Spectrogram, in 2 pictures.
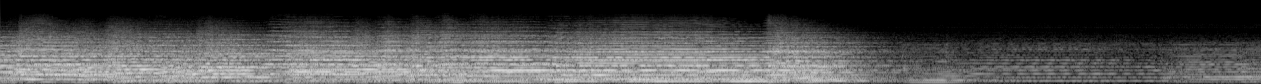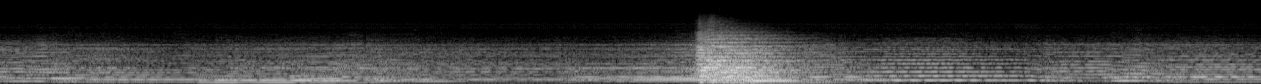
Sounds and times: Cello: 0.0s - 25.2s.

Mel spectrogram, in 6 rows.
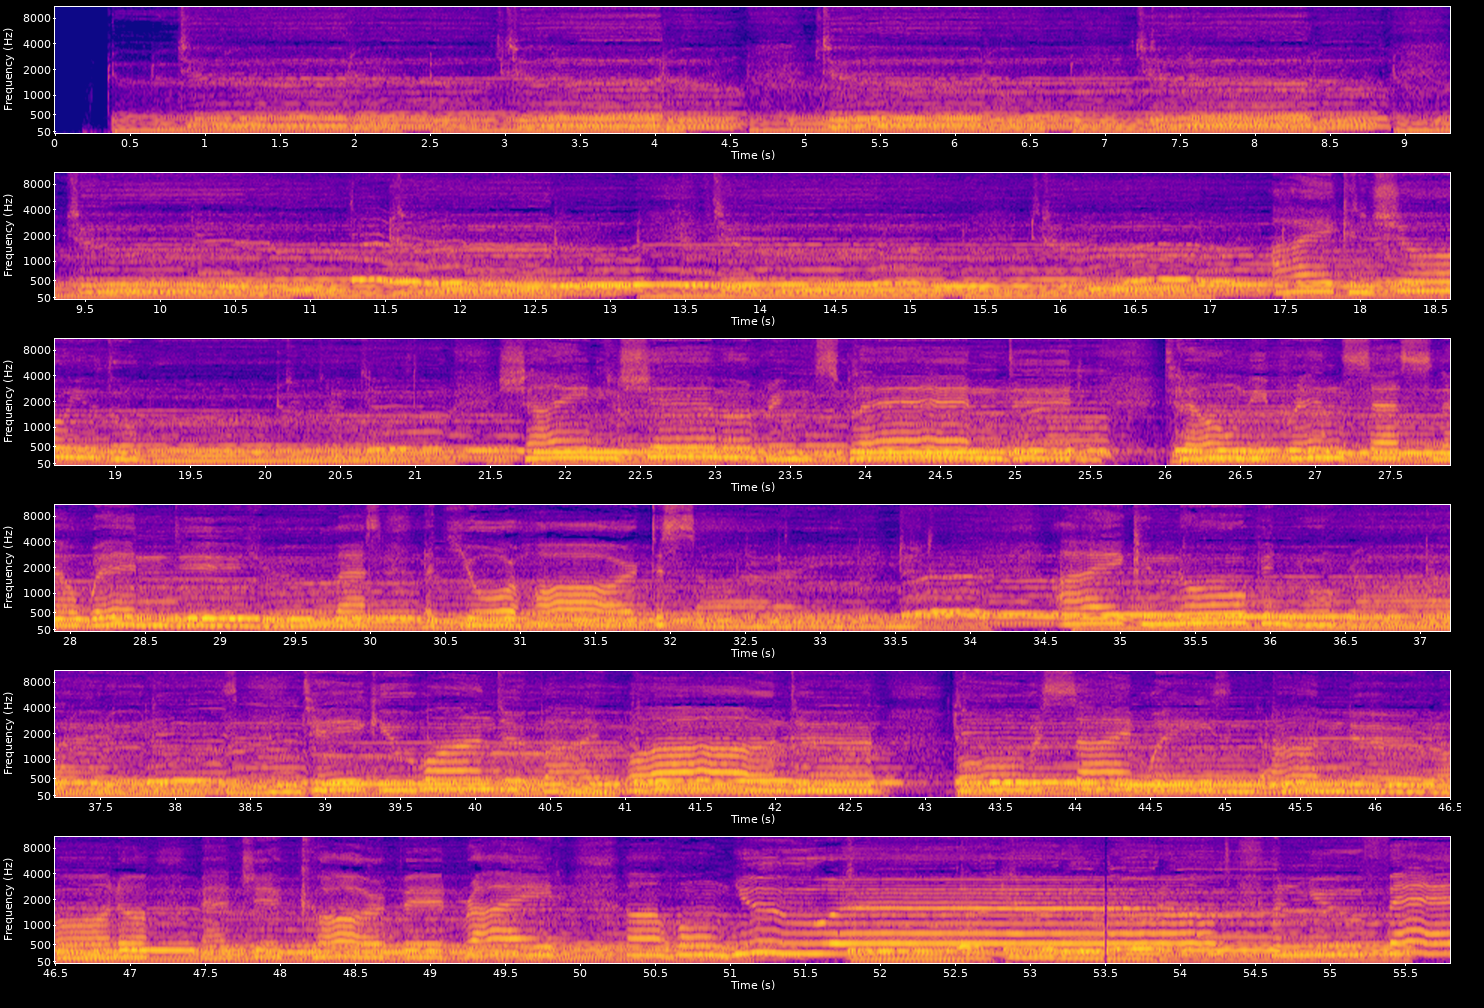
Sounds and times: Music: 0.2s - 55.8s.

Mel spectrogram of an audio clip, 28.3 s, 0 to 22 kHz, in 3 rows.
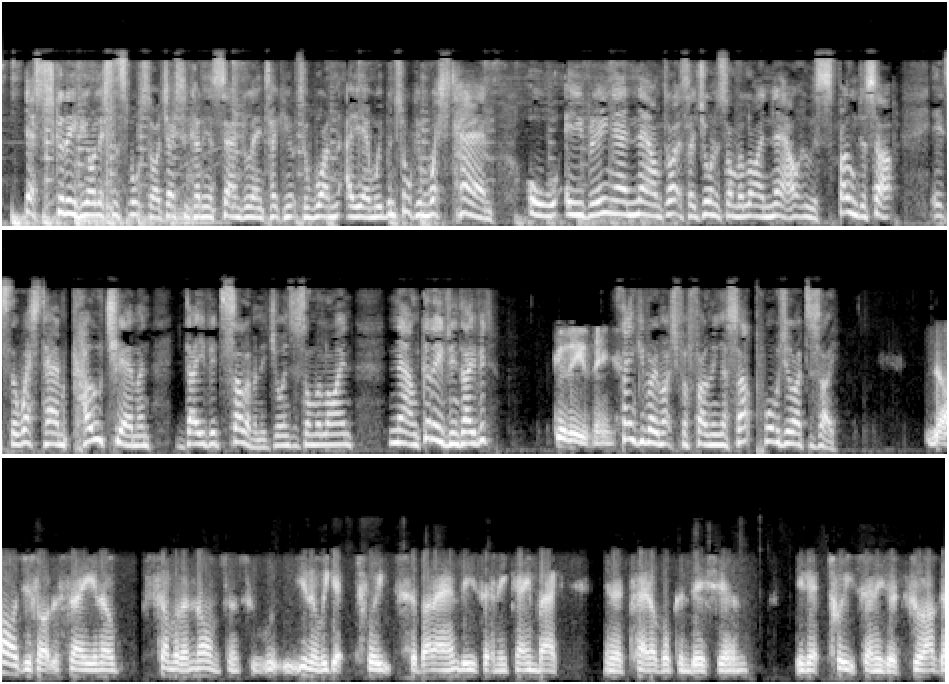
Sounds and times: Speech: 0.2s - 14.4s, 15.0s - 17.8s, 18.7s - 28.3s
Radio: 18.7s - 28.3s.

